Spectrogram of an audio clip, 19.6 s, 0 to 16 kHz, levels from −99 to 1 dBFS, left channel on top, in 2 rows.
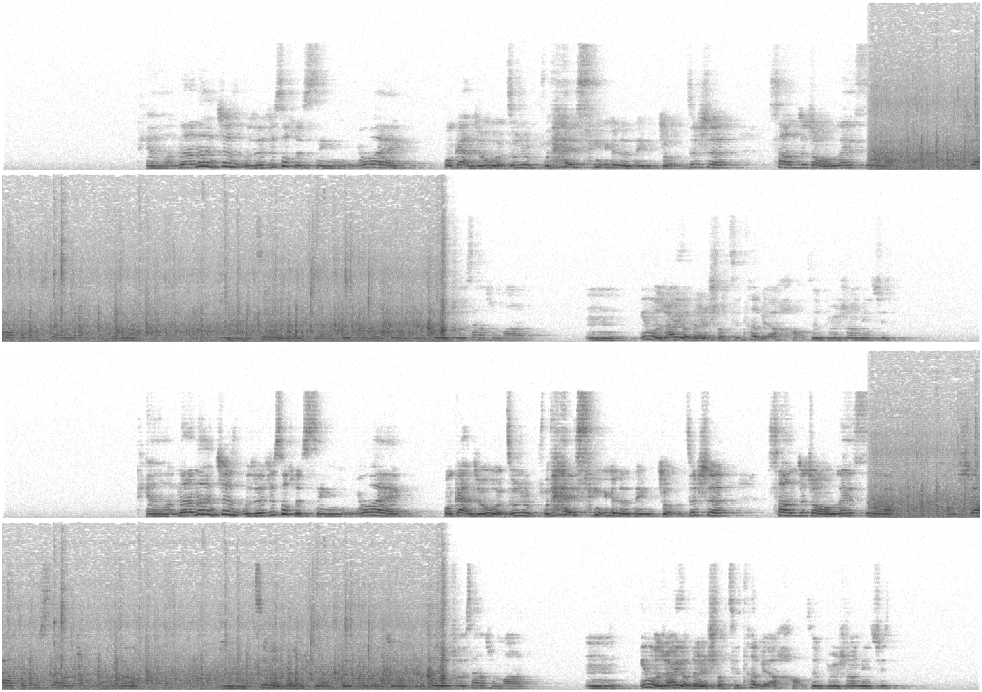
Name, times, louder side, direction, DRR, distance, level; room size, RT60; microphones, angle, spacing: voice 1, 1.4-4.0 4.4-7.3 7.7-9.0 9.4-11.2 11.9-15.0 15.6-18.7, right 4 dB, 90° right, 7 dB, 0.6 m, -34 dB
sound 1, 8.6-14.2, right 1 dB, ahead, 0.6 m, -36 dB
18.5 x 11.0 x 3.6 m, 0.77 s
head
